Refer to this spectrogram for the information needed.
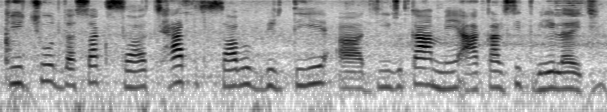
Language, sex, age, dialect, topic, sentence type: Maithili, female, 25-30, Southern/Standard, banking, statement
